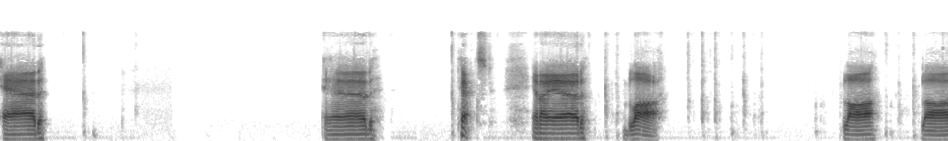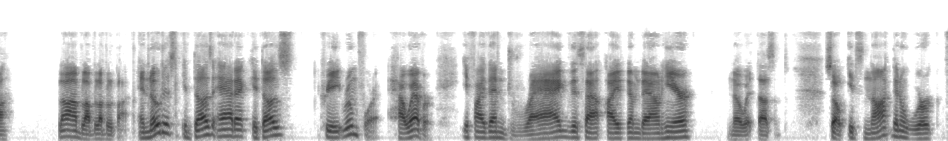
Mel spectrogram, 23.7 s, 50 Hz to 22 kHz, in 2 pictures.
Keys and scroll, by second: 1.8 Escape, 2.0 Escape, 2.2 Escape, 2.2 `, 7.6-15.7 typing, 10.2 Return, 11.0 Return.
